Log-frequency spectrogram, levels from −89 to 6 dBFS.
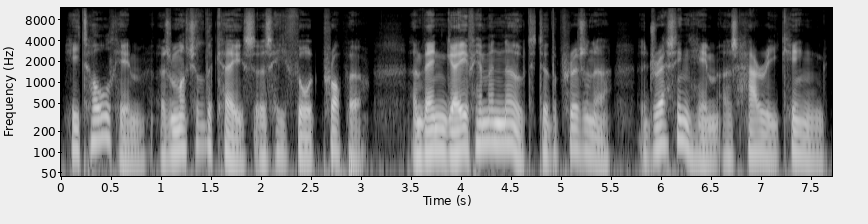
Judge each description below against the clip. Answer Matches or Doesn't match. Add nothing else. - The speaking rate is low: Doesn't match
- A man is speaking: Matches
